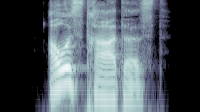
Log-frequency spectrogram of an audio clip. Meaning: second-person singular dependent preterite of austreten
- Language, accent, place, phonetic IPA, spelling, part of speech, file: German, Germany, Berlin, [ˈaʊ̯sˌtʁaːtəst], austratest, verb, De-austratest.ogg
